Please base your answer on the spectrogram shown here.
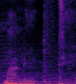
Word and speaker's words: Malintzin: se llama Marina y los indígenas por no poder pronunciar la r le llaman malinzi y ahora malinzi le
